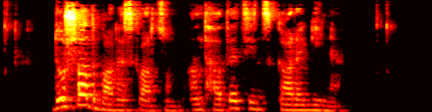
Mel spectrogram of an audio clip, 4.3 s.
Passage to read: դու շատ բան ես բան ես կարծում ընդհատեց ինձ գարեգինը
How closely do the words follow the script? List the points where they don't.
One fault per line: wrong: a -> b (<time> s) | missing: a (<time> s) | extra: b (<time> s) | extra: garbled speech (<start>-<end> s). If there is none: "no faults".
missing: բան ես (1.4 s)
